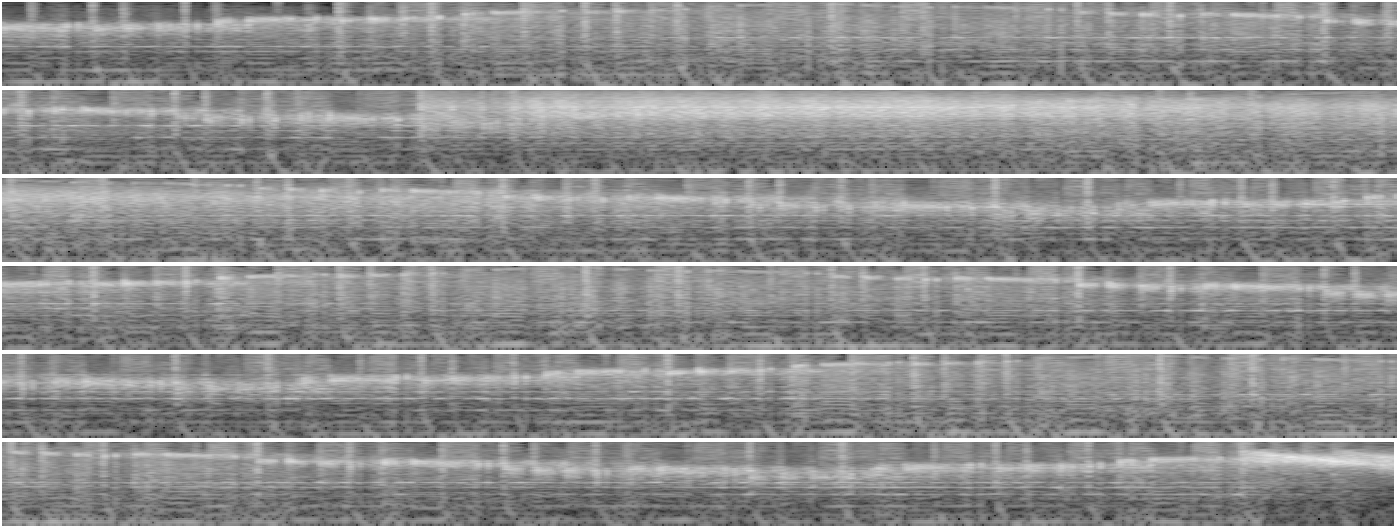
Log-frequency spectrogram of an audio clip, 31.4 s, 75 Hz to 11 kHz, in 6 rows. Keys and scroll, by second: 15.0 ctrl+x, 15.3 ctrl+2, 21.4 ctrl+z.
